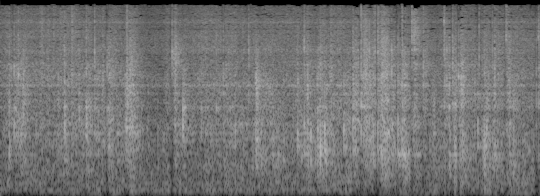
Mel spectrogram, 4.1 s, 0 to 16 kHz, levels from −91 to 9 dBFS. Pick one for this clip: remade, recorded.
remade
